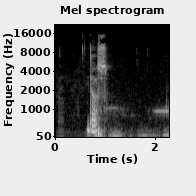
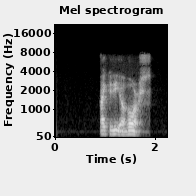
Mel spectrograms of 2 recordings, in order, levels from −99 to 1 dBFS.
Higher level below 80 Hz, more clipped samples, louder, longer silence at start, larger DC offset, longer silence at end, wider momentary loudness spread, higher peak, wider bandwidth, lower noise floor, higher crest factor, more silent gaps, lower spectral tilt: first, -44 dBFS vs -66 dBFS; neither; second, -26 LUFS vs -19 LUFS; second, 0.65 s vs 0.9 s; neither; second, 0 s vs 0.35 s; first, 26 LU vs 12 LU; second, -8 dBFS vs -4 dBFS; first, 16 kHz vs 7.8 kHz; second, -66 dBFS vs -81 dBFS; first, 24 dB vs 18 dB; neither; about the same, -4.5 dB/octave vs -5.5 dB/octave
